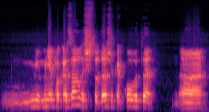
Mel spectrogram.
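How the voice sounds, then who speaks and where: A man chatting casually on a panel, talking in a halting way with lots of fillers and restarts. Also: a little high, sharp tone. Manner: hesitant, many fillers and restarts. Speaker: podcast guest, software developer.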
